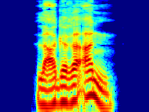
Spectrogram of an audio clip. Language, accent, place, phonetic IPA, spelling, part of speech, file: German, Germany, Berlin, [ˌlaːɡəʁə ˈan], lagere an, verb, De-lagere an.ogg
- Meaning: inflection of anlagern: 1. first-person singular present 2. first-person plural subjunctive I 3. third-person singular subjunctive I 4. singular imperative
